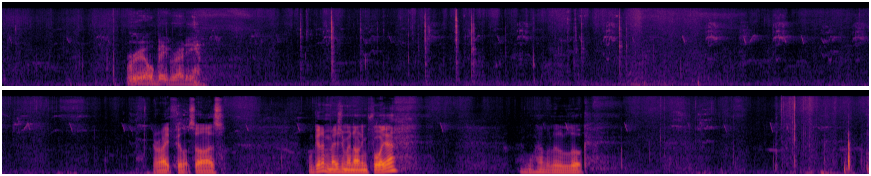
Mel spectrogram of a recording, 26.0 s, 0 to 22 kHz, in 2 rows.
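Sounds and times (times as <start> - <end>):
boots stepping over rocks and sticks: 0.0 - 15.3, 22.0 - 26.0
bird chirps: 0.0 - 18.3, 21.0 - 26.0.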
